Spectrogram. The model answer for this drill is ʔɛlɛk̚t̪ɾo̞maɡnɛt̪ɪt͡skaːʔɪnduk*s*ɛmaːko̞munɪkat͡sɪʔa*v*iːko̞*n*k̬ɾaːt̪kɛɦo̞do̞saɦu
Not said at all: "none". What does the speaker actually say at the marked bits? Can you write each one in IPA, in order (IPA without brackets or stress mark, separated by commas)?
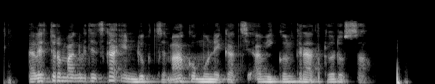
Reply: t͡s, v, n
